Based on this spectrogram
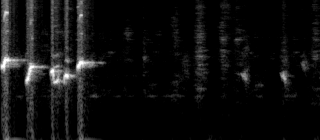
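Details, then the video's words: Sooty-headed bulbul singing a long 'ropel' style song used as a lure: a quick burst of five bright whistled notes sliding around a middle pitch, then near silence with a few faint scattered notes. "Trucuk Gacor ropel panjang,suara ropel trucuk ini paling di cari ropel mania"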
